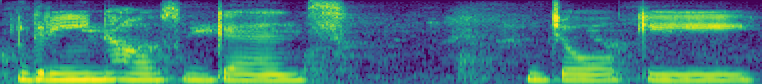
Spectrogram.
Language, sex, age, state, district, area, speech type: Punjabi, female, 18-30, Punjab, Muktsar, urban, spontaneous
